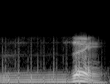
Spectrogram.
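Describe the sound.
A voice mimics a delivery drone zooming past: a steady buzzy hum that swells and bends upward in pitch near the end, then fades as if passing by, about a second long.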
